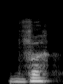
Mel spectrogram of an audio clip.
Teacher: If they have an F in their first language, then I sometimes write a BF to try to help them make the V. So you're biting your lip the same as for an F when you make a V, but it's also sort of like a B because you're vibrating your throat. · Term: V sound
